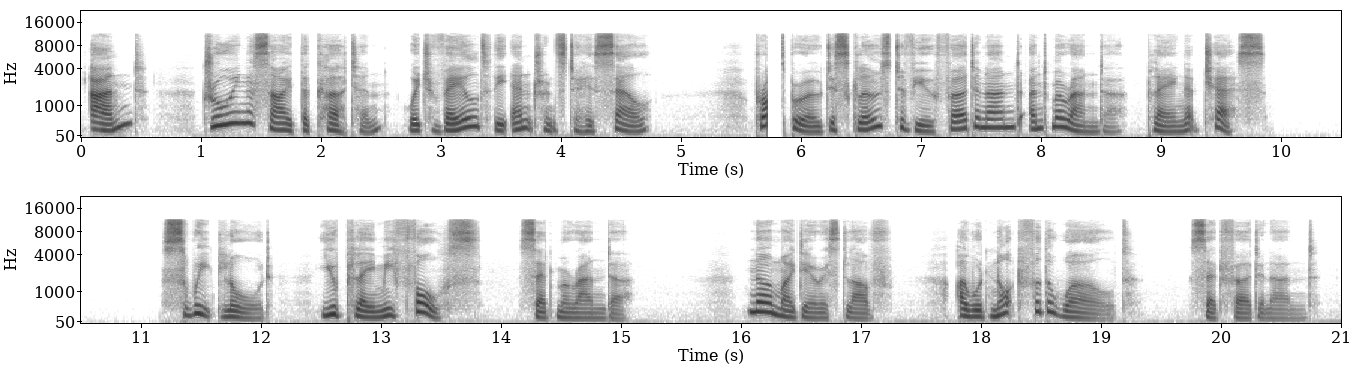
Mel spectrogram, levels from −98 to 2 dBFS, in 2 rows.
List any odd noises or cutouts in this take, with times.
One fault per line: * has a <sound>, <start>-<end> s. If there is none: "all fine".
* has a dropout, 5.7-5.8 s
